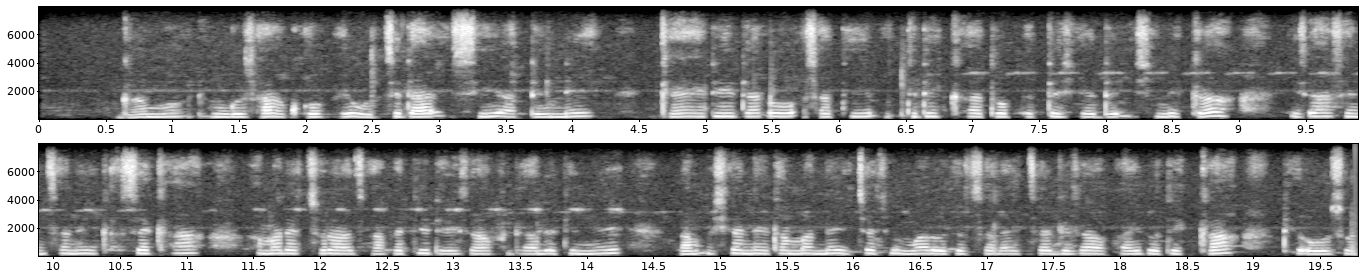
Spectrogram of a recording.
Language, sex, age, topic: Gamo, male, 18-24, government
